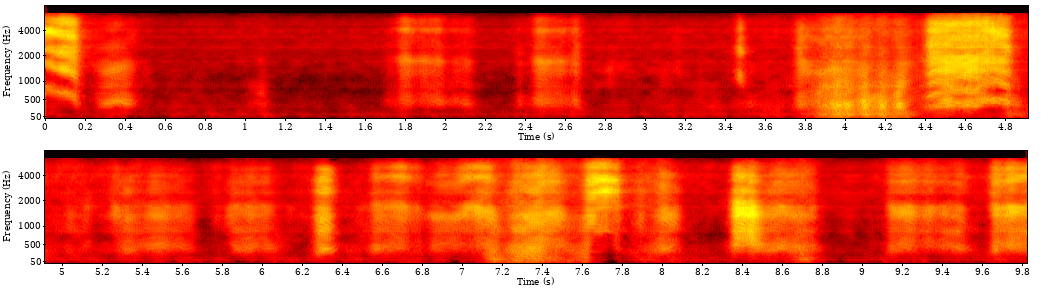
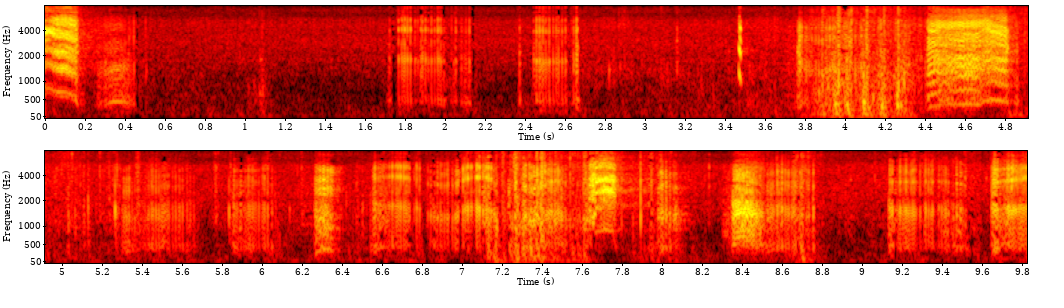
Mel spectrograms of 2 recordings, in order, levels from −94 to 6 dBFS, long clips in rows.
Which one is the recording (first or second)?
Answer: second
